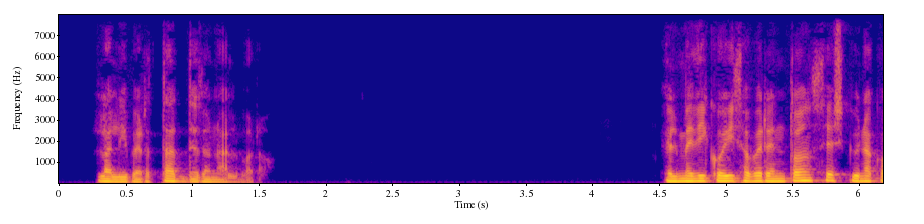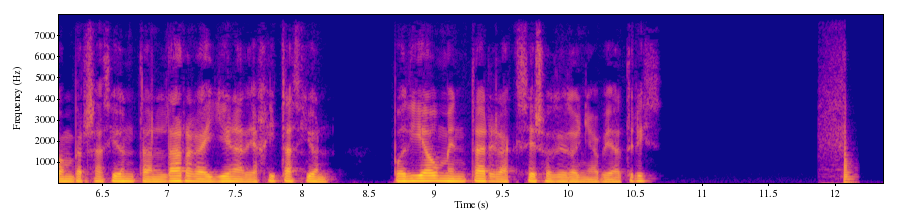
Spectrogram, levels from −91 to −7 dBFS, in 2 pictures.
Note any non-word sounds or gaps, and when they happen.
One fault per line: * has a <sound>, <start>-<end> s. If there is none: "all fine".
* has a thud, 11.9-12.2 s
